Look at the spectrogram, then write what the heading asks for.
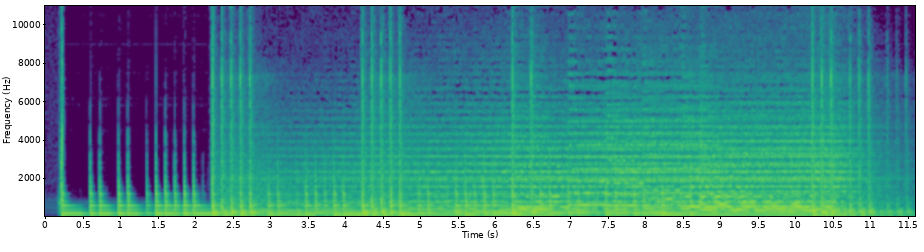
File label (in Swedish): Radionyheter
